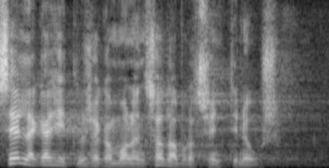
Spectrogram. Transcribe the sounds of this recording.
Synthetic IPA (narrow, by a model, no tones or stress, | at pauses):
se̞lːe̞kæsʲit̪ˑluse̞ɡ̥ɑmɑo̞le̞nsɑd̪ɑpro̞t̪se̞nʲt̪ːˑinɤws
